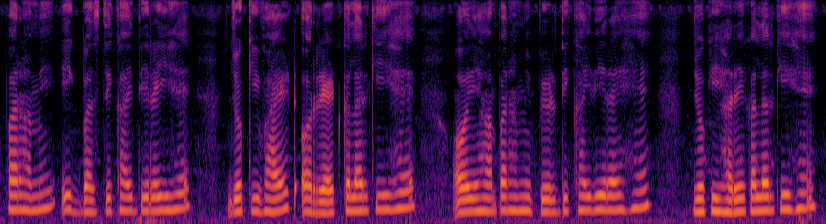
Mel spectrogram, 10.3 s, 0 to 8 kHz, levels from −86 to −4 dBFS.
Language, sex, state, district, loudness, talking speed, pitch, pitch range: Hindi, male, Maharashtra, Dhule, -34 LUFS, 175 wpm, 185 Hz, 175-195 Hz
